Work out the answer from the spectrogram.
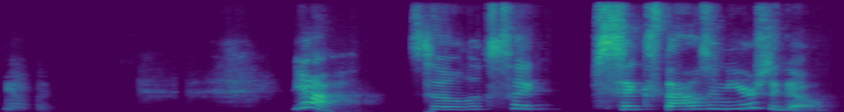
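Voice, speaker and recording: A woman's voice: extremely high pitch, animated, a little slow, a bit bright. A woman co-hosting a podcast in casual chat, laid-back, reading search results aloud and trailing off mid-thought. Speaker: podcast co-host.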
